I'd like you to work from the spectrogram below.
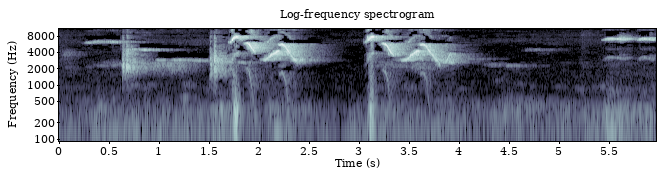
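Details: Sunda blue robin singing at length: each phrase opens with thin whistles and runs into a rapid cascade of high, downward-sweeping notes, repeated twice with pauses between.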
